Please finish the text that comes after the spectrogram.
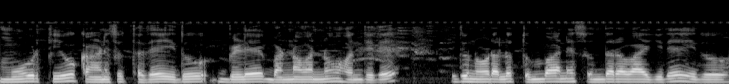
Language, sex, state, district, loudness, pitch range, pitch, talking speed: Kannada, male, Karnataka, Raichur, -14 LUFS, 115-130 Hz, 120 Hz, 100 wpm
